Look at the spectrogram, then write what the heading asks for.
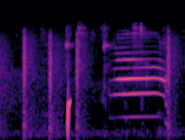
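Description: A cartoon cat meows as it is petted in the Stardew Valley farming game, one clean sustained meow following a few soft taps and plops, alone and fairly quiet.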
